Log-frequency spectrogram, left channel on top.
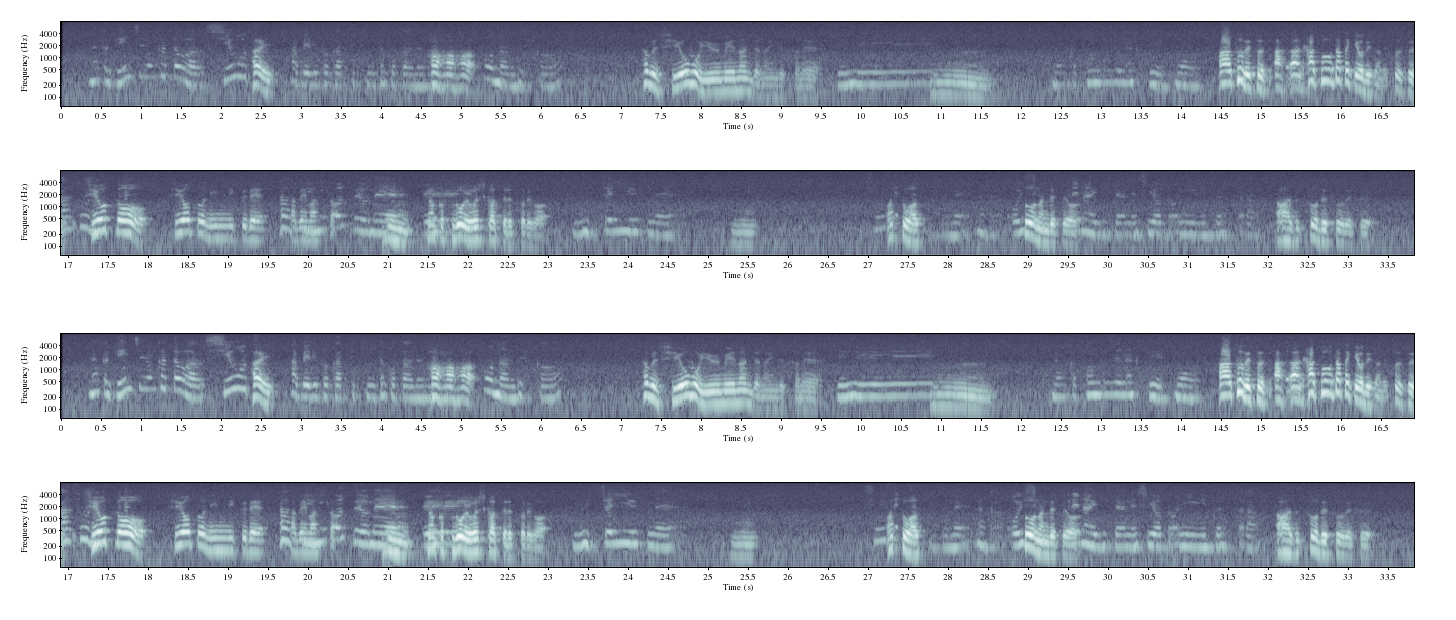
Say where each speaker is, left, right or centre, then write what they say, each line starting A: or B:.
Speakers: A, on the right; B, on the right.
A: なんか現地の方は塩をつ食べるとかって聞いたことあるんです。
B: はい。ははは。
A: そうなんですか
B: 多分塩も有名なんじゃないんですかね。
A: ええ
B: うん。
A: なんかポン酢じゃなくて、も
B: あ、そうです、そうです。
A: う、おと
B: あ、あ、カツオたたきをですよね。そうです、
A: あ、
B: そうです。
A: そうです、
B: 塩と、
A: そうです。
B: 塩とニンニクで食べました。
A: あ、って言いますよね。
B: うん。
A: え
B: なんかすごい美味しかったです、
A: え
B: それが。
A: めっちゃいいですね。
B: うん。
A: 新鮮じゃないとね、
B: あとは、
A: なんか美味しく食べれないですよね。
B: そうなんですよ。
A: 塩とニンニクやったら。
B: あ、そうです、そうです。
